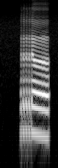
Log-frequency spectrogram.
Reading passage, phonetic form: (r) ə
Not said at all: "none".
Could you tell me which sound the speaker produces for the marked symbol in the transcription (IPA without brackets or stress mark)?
r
